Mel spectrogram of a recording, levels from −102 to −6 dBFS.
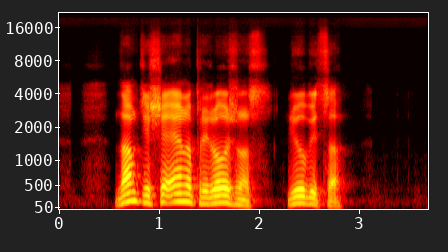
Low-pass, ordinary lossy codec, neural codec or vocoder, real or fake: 19.8 kHz; none; autoencoder, 48 kHz, 128 numbers a frame, DAC-VAE, trained on Japanese speech; fake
